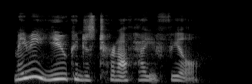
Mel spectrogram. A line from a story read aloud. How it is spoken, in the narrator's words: Sam snapped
